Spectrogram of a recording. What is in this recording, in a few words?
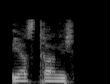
"erstrangig", German; adjectives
